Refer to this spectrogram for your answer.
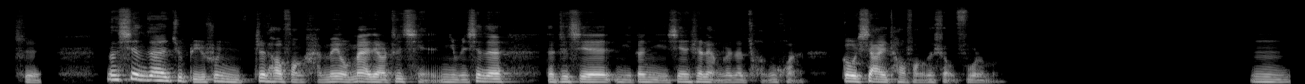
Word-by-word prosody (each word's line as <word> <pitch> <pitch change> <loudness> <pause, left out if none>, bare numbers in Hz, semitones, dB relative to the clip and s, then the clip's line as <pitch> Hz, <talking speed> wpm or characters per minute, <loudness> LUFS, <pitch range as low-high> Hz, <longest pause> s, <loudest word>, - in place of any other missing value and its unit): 是。 - - -7 0.6
那 220 -2 +3
现 215 0 +5
在 190 -3 +6
就 170 0 -2
比 120 - -5
如 115 - -2
说 145 +6 -2
你 120 -6 -3
这 155 - +5
套 130 -2 +2
房 115 -3 -5
还 105 - -12
没 120 +4 -1
有 120 -2 +3
卖 125 +2 +3
掉 115 -2 +4
之 130 +5 -5
前， 125 0 -7
你 115 -1 -6
们 110 -1 -5
现 145 +6 0
在 130 -1 +5 0.4
的 120 - -1
这 125 +1 -2
些 115 -2 +5
你 110 -2 -9
跟 115 +1 -1
你 100 -3 -8
先 120 +4 -3
生 125 +1 -2
两 110 -5 -3
个 95 - -11
人 105 - -7
的 105 - -6
存 100 +1 -14
款， 110 - -11 0.4
够 140 -2 +7
下 130 -2 +2
一 110 - +2
套 110 0 -7
房 100 -1 -10
的 105 - -7
首 - - -9
付 - - -9
了 - - -10
吗？ - - -18 2.6
嗯。 115 -2 -8
120 Hz, 220 characters per minute, -22 LUFS, 110-130 Hz, 2.6 s, 够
